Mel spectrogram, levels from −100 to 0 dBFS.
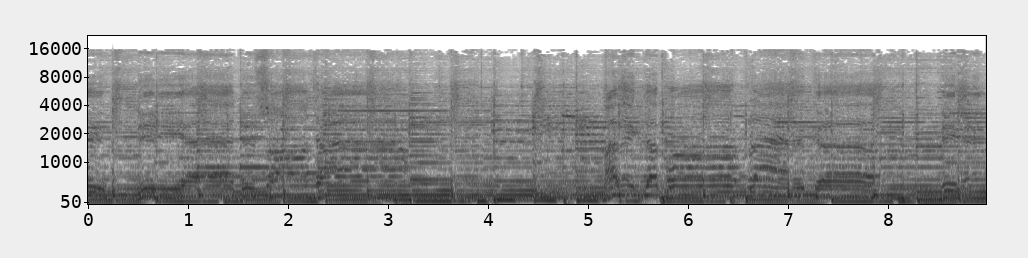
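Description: Gain pumping runs through the whole clip. The swing is roughly 5 dB. Loud and quiet passages sit closer together than they should. The result sounds squashed and restless. The likely cause is input gain set far too high, with a fast limiter or compressor clamping down on each peak and releasing between them.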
